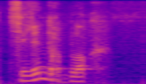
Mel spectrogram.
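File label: "cilinderblok", Dutch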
